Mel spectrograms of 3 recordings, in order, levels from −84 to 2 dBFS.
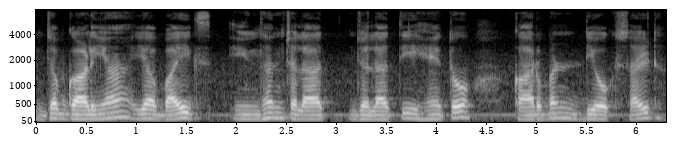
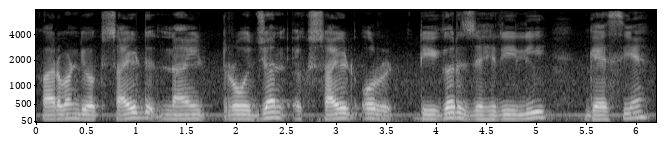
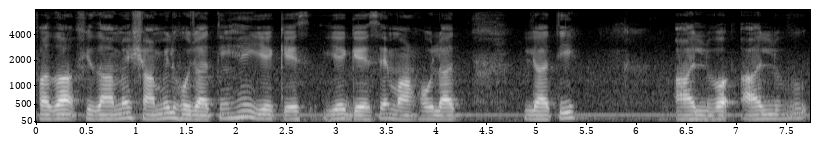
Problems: constant background noise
